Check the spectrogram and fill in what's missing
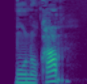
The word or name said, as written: monogram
